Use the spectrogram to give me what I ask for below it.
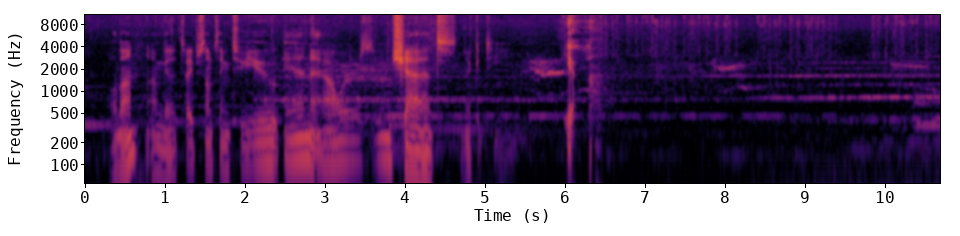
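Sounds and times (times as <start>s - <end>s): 
speech: 0.4s - 5.4s
cat yowling: 5.5s - 6.2s, 7.8s - 8.5s.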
